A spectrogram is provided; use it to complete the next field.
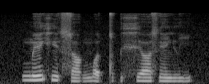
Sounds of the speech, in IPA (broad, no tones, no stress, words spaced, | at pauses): ŋ͡mɛ̃xʲə̃ sɒŋ͡mɔt | xʲɒsɛ̃lʲwi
